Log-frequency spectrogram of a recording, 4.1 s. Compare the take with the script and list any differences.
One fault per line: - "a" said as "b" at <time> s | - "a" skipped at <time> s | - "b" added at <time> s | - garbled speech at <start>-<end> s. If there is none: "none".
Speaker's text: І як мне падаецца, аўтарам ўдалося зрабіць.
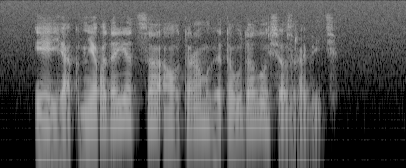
- "гэта" added at 2.2 s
